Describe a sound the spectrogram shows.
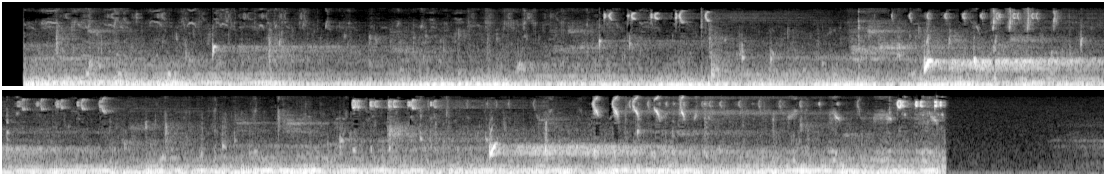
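Electronic music plays through loudspeakers.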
